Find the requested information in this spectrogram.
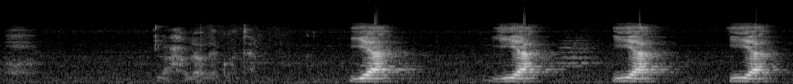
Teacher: ইয়াটা হচ্ছে আমাদের জিহ্বার মধ্যকান উপরের তালুর সঙ্গে লাগবে। তো জিহ্বার মধ্যকান উপরের তালুর সঙ্গে লাগাইতে হলে আমাদের দাঁতের দুই পাটি একসাথে লাগিয়ে রাখতে হবে।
